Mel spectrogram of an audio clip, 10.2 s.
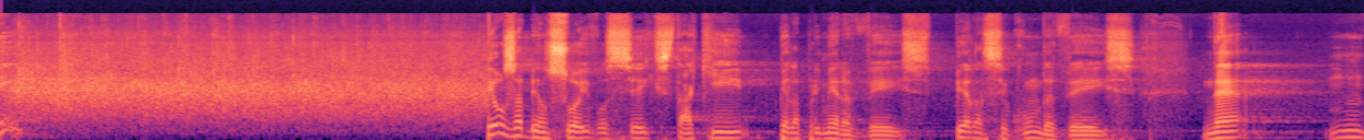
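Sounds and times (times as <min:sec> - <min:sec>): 
audience applauding: 0:00.0 - 0:03.9
speech: 0:03.6 - 0:10.2.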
